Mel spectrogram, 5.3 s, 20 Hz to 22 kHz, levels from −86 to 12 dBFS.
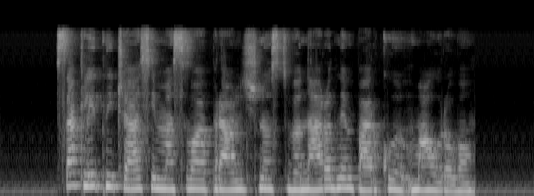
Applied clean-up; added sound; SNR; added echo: none; none; none; none.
